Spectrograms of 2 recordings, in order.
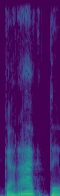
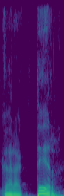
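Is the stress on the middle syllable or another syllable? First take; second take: middle; another. First: The stress is on the middle syllable. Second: The stress is not on the middle syllable. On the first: The speaker calls it right. "se dice carácter, por eso es una palabra grave" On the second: The speaker calls it wrong. "No se dice carácter"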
